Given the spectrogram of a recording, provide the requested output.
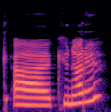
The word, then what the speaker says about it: KuNarU: Okay, I'm gonna pronounce it wrong. KuNarU.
